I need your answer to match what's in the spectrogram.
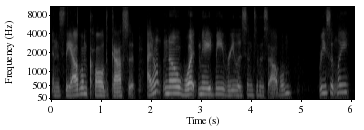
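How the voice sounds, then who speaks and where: A woman co-hosting a casual podcast, rambling and excitable, swearing freely. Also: fairly low pitch, normal speed. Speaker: podcast co-host. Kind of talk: casual chat.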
